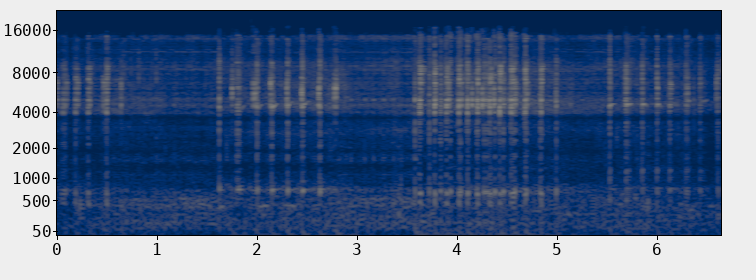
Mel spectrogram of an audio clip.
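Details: Sharp, broadband sperm whale clicks, irregular and overlapping, seemingly from several whales at once, recorded at depth while a calf accompanies its mother on a dive.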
